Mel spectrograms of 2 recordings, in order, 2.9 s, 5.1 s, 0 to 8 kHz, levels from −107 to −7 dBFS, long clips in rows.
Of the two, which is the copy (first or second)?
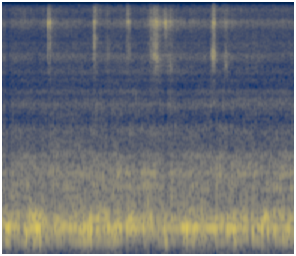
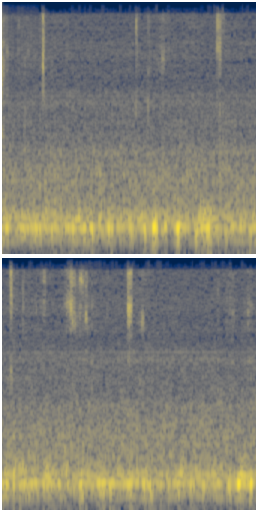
first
